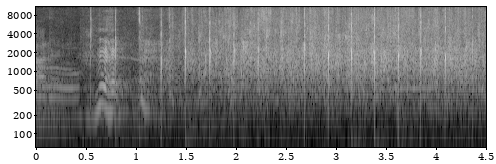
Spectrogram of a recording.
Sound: applause

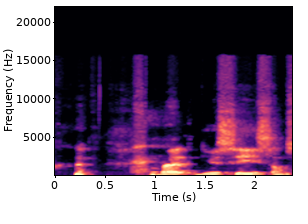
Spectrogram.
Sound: laugh

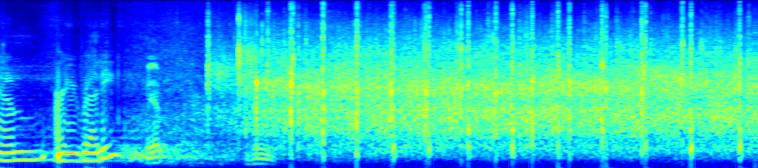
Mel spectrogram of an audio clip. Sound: applause

